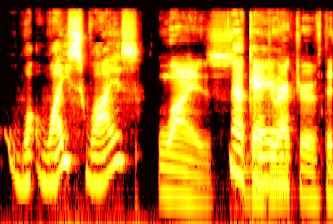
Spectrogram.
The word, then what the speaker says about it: Wise: Wise.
